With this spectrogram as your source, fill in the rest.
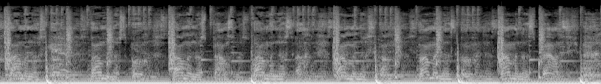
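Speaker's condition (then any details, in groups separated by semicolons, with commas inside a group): No condition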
